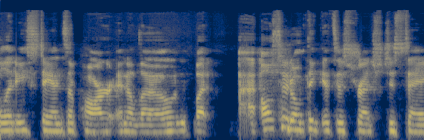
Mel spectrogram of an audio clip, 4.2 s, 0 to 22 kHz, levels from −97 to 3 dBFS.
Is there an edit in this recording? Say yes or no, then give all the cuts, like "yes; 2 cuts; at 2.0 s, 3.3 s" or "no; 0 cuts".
no; 0 cuts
